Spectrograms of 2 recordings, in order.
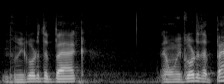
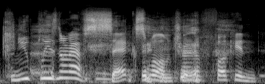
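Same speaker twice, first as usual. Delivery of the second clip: exasperated outburst; 8 semitones higher, 6 dB louder than usual. Retold or imitated. Exasperated at couple mid-piercing.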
